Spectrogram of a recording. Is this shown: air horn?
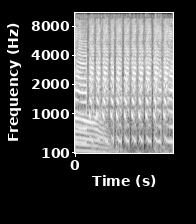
yes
